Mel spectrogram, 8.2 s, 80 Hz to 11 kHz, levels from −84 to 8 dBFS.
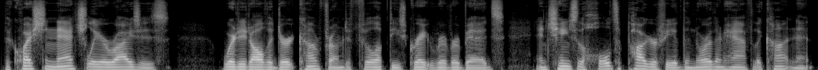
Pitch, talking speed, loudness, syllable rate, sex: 110 Hz, 220 wpm, -19 LUFS, 6.4 syllables/s, male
